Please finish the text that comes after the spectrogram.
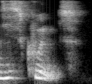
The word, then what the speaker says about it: discount: We have the exact same word in French and in English, but we do pronounce it a bit differently. So you say a discount. We say un discount.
